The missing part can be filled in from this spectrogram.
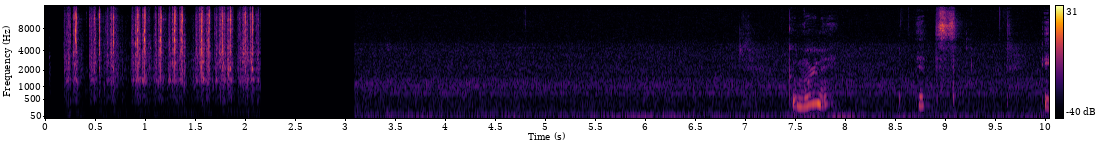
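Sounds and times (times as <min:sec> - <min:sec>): typewriter keys clacking: 0:00.0 - 0:02.2.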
